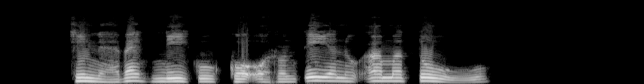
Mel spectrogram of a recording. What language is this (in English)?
Tepeuxila Cuicatec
